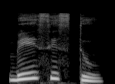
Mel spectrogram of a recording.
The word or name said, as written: ಬೇಸಿಸ್ತು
